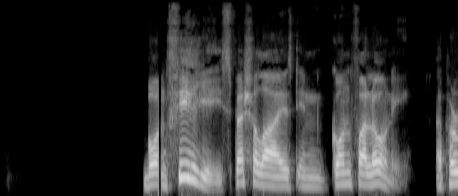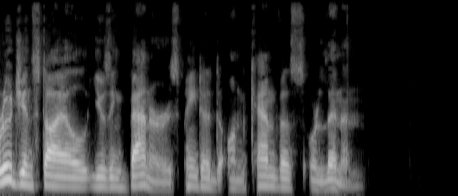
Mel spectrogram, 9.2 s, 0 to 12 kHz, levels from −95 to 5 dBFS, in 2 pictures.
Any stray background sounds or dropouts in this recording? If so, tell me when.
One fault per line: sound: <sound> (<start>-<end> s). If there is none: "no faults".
sound: dropout (1.6-1.6 s)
